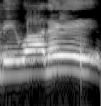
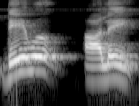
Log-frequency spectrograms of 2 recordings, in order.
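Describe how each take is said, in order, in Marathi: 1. हे दोन शब्द एकत्र जोडून एकच शब्द म्हणून उच्चारले जातात. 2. हे दोन शब्द वेगवेगळे, स्वतंत्रपणे उच्चारले जातात.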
